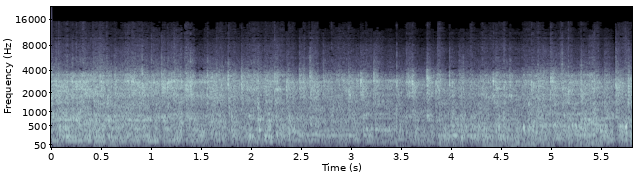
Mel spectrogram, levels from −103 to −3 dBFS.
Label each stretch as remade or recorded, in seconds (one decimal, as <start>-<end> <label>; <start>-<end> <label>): 0.0-5.8 remade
